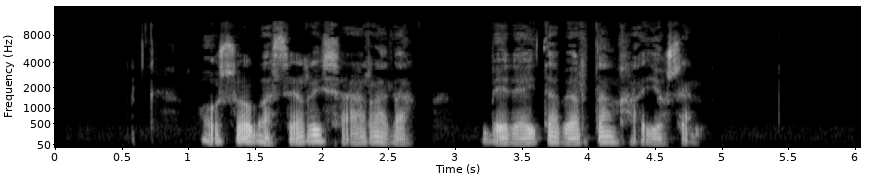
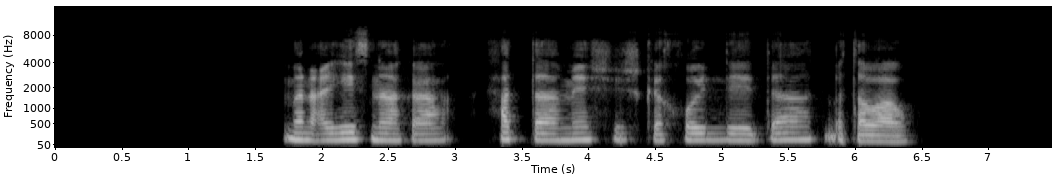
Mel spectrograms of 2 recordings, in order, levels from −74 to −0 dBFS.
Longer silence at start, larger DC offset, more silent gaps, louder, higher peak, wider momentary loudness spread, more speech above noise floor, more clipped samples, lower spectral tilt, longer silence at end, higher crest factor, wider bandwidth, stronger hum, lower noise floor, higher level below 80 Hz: second, 1.1 s vs 1.7 s; neither; neither; first, -24 LUFS vs -27 LUFS; first, -2 dBFS vs -6 dBFS; first, 18 LU vs 9 LU; second, 45 dB vs over 63 dB; neither; about the same, -4 dB/octave vs -5 dB/octave; first, 1.2 s vs 1.05 s; about the same, 24 dB vs 24 dB; first, 11.5 kHz vs 9.8 kHz; neither; second, -69 dBFS vs under -90 dBFS; first, -48 dBFS vs -70 dBFS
